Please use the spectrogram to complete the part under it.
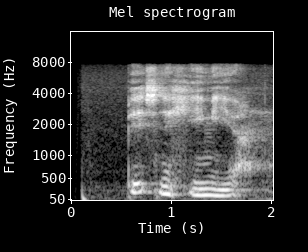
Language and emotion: Russian, sad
